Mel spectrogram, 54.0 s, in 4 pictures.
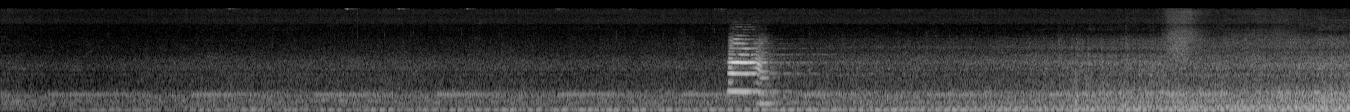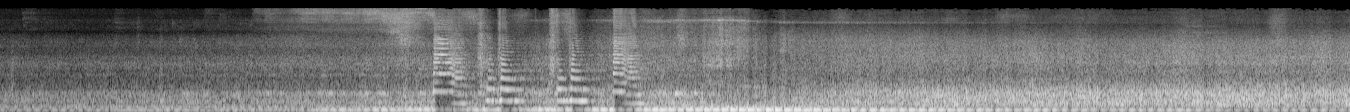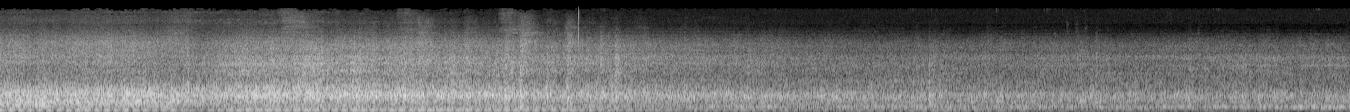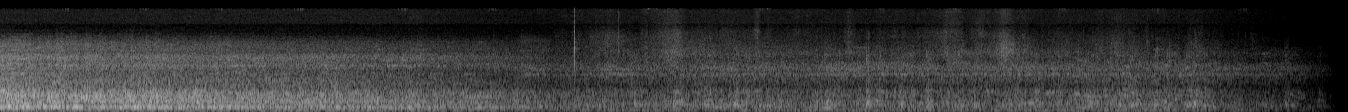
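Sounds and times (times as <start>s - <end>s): coaches rumbling and wheel clatter: 0.0s - 53.8s
diesel locomotive engine hum: 0.0s - 53.8s
train horn blasts: 7.2s - 8.5s, 17.4s - 21.2s.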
